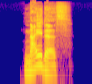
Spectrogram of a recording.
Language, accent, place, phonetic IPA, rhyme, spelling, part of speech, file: German, Germany, Berlin, [ˈnaɪ̯dəs], -aɪ̯dəs, Neides, noun, De-Neides.ogg
- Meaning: genitive singular of Neid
